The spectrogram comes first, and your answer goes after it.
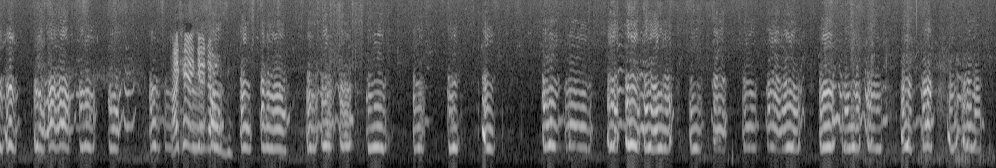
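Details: Five-month-old Bluetick Coonhound meeting his second raccoon, later set free unharmed: rapid runs of short, harmonic yelping bawls, steady and excited, broken by brief pauses, with no other clear sounds.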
